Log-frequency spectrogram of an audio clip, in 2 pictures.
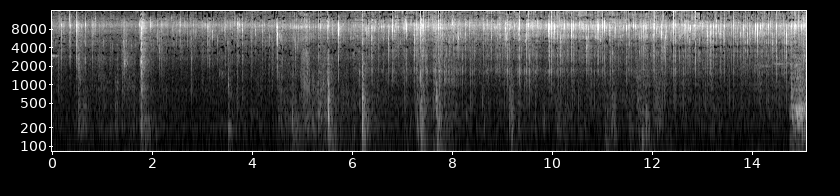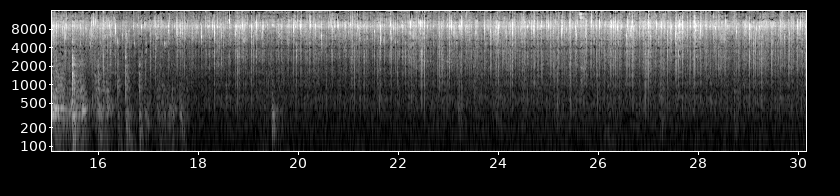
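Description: Sweet-potato batter frying in a skillet on a gas stove: a steady, high sizzle with light crackling throughout. A brief louder knock or handling noise comes about halfway through.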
